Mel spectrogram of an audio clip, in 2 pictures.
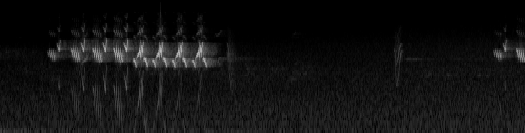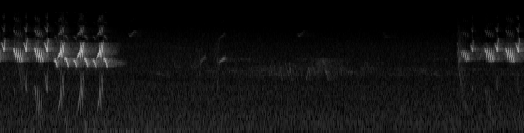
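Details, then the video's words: MacGillivray's warbler repeating its song three times, roughly every four to five seconds, each phrase a fast series of high paired chirps stepping down to lower chips, with near silence between. "MacGillivray's Warbler Song ! MacGillivray's Warbler Sounds ! MacGillivray's Warbler Call"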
